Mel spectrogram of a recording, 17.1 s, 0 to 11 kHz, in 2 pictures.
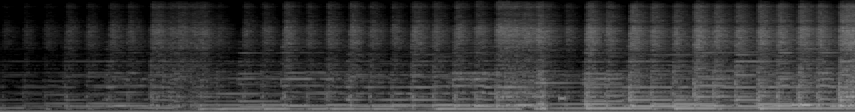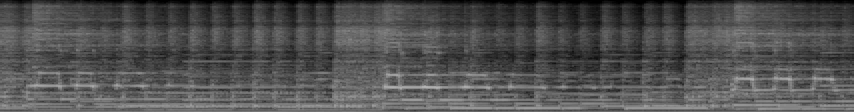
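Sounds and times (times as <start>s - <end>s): rock song through speaker: 0.0s - 17.0s.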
